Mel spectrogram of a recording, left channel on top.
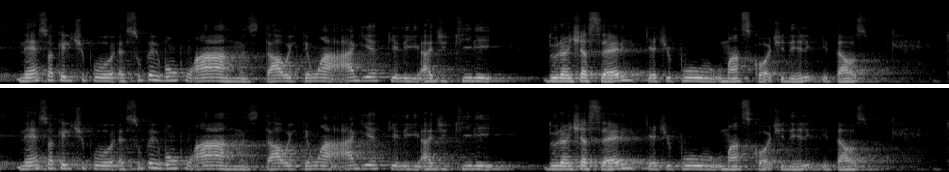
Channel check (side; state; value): both; normal; correlation 0.93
